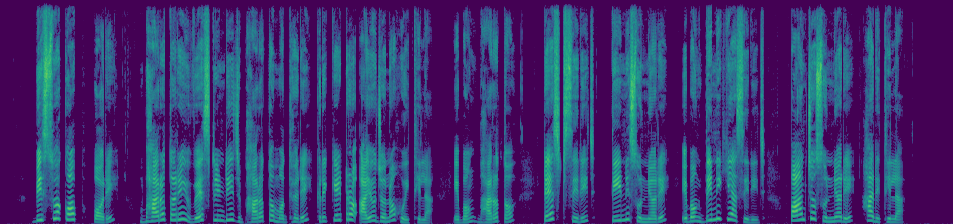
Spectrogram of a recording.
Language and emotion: Odia, neutral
